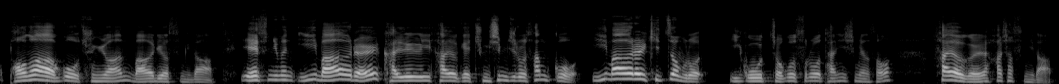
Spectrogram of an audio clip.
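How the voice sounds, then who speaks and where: High-voiced man teaching Bible geography. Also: a little mellow, smooth, dry recording, studio quality. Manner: earnest, explanatory, points at maps and photos.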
